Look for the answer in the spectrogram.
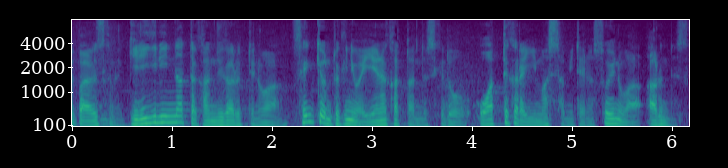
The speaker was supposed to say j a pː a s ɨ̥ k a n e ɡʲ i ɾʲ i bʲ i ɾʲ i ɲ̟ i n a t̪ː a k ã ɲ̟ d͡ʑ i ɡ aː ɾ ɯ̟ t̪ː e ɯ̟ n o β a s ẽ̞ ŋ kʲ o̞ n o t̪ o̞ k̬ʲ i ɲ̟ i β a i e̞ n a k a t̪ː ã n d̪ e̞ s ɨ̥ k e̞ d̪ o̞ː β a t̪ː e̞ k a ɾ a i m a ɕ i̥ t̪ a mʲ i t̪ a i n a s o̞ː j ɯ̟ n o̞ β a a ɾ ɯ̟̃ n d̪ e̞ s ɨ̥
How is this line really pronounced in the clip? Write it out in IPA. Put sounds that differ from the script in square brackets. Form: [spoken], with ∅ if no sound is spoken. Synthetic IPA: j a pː a s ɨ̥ k a n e ɡʲ i ɾʲ i [ɡʲ] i ɾʲ i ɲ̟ i n a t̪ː a k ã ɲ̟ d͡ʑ i ɡ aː ɾ ɯ̟ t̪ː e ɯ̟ n o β a s ẽ̞ ŋ kʲ o̞ n o t̪ o̞ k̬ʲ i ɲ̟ i β a i e̞ n a k a t̪ː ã n d̪ e̞ s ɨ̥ k e̞ d̪ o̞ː β a t̪ː e̞ k a ɾ a [iː] m a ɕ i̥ t̪ a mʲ i t̪ a i n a s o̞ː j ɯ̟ n o̞ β a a ɾ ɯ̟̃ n d̪ e̞ s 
